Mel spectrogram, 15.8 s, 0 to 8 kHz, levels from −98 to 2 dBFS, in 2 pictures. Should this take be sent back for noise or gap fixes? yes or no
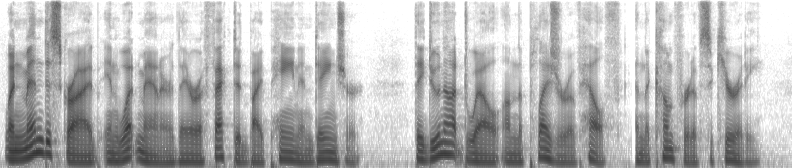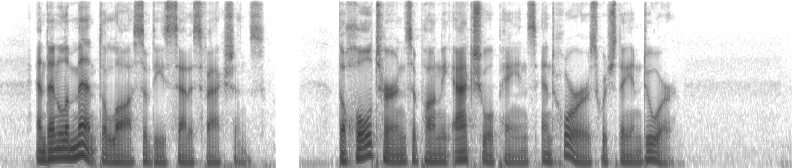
no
